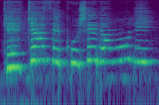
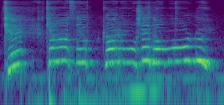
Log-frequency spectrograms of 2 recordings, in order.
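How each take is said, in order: First: It is said in a medium bear voice. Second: It is said in a big, growling bear voice.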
